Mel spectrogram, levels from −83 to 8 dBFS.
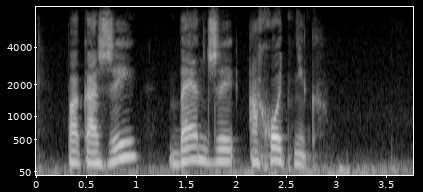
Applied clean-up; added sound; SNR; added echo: none; none; none; none.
